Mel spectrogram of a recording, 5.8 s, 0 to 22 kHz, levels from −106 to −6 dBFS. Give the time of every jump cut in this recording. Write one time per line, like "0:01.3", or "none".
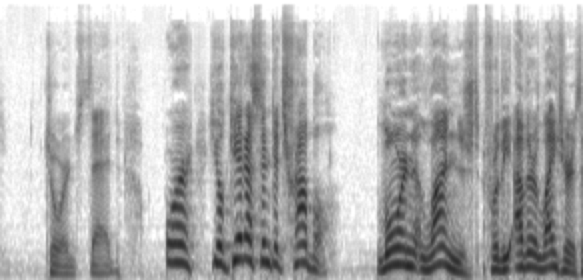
none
